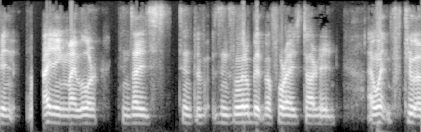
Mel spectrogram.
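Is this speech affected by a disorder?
Yes: generalized dystonia; drops things with both hands, clumsy.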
